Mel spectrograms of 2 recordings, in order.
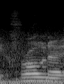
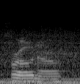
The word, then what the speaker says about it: Chrono: 90s crack-a-lacking oh god i hear you guys say crona instead of uh chrono i'm just like why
